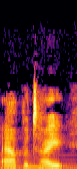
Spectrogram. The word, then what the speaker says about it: apatite: a sweet there's sweet descriptions right apatite Oh apatite not the way you think it's spelled you know it's not about wanting to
